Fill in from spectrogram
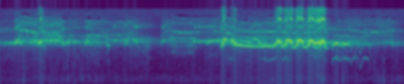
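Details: Black kites calling at a nest in Kurzeme, Latvia, amid excitement. A continuous high wavering call builds into a loud, rapid, trilling whinny, then ends with a short falling note.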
